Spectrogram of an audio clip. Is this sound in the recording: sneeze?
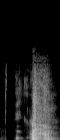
yes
